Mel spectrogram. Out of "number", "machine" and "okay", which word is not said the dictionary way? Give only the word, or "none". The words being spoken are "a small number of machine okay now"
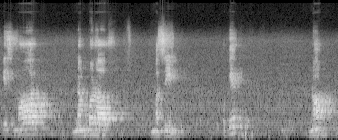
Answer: machine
